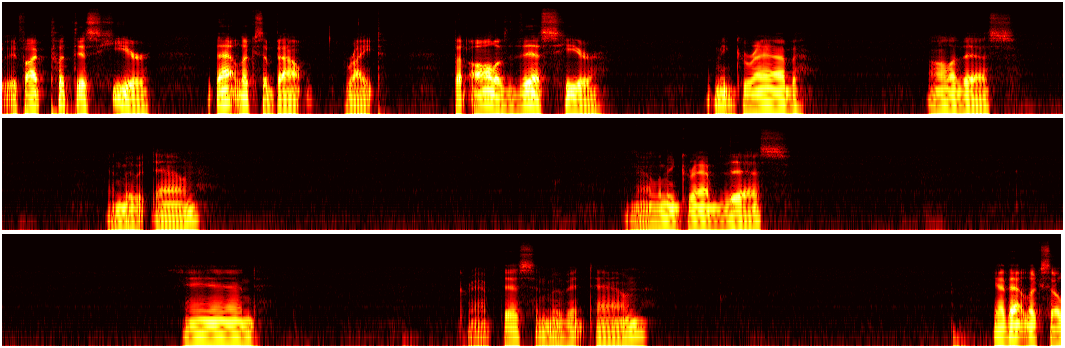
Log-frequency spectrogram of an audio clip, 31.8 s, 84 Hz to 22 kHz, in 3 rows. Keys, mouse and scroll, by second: 0.6 g, 3.0 click, 4.9 a, 5.9 b, 11.5 click, 16.8 right click, 17.9 g, 19.7 click, 24.7 right click, 25.5 shift+right click, 26.4 click, 29.8 right click, 30.7 g.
